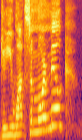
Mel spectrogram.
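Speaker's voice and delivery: pitch rising through "milk", question-like tune. Explaining english tone, the speaker demonstrates rising question intonation. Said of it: "We go up when we're asking a question".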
